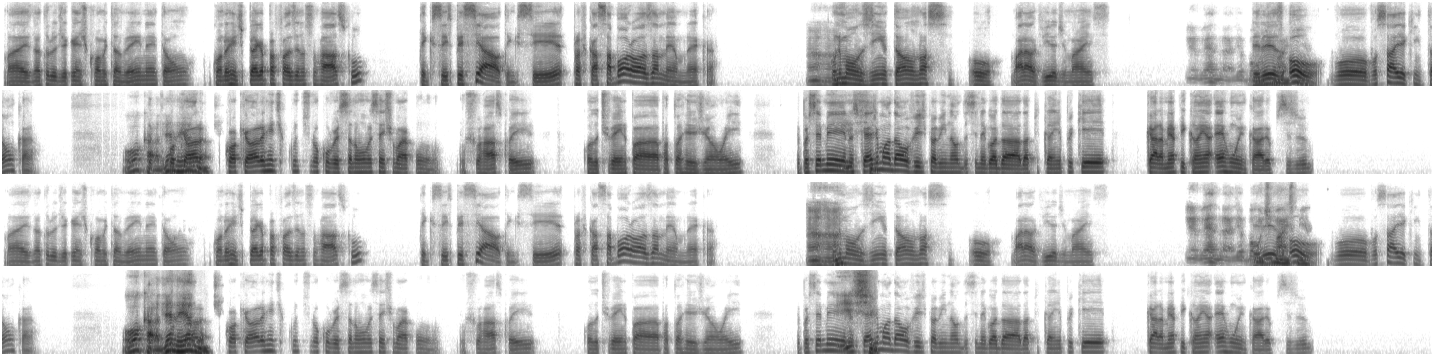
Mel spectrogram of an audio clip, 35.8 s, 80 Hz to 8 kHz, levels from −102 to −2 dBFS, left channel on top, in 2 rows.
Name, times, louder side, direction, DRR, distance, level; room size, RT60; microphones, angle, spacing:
voice 1, 0.1-2.3 2.7-4.5 5.2-8.9 10.4-11.8 12.1-13.6 15.6-18.3 20.0-23.3 23.6-24.5 25.2-27.1 27.9-31.7 32.2-34.3, left 8 dB, 65° left, 0.3 m, -28 dB
voice 2, 10.1-10.5 14.8-16.3 19.4-20.5 28.3-28.8, right 6 dB, 75° right, 0.5 m, -27 dB
head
